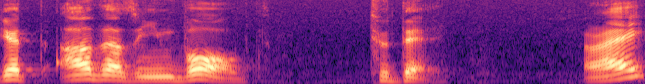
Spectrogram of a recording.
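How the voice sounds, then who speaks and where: A man with a Japanese accent on a very clean recording with a silent background. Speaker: speaker at an event. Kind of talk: speech to an audience. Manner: halting.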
